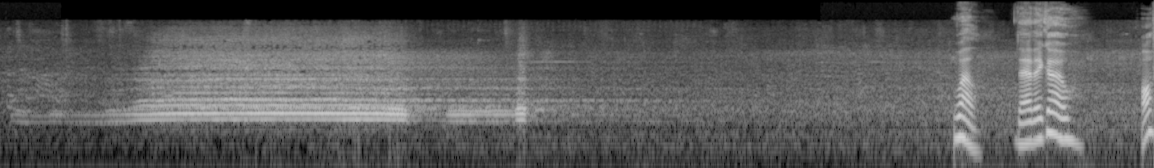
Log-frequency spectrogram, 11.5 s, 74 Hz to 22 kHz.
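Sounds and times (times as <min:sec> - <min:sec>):
departing train whistle: 0:01.3 - 0:05.5
speech: 0:09.6 - 0:11.5.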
